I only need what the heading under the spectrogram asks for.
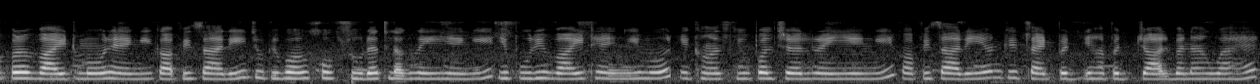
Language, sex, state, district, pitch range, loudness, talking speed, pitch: Hindi, female, West Bengal, Kolkata, 255-280 Hz, -22 LUFS, 170 wpm, 265 Hz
